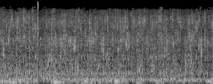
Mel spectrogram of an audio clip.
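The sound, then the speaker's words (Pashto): Water trickles steadily from drip irrigation on a four-jerib farm in Jilahor village, Arghandab district, Kandahar. The flow is a continuous, even hiss with no talk. “د اوبو هغه څاڅکي چې د یو کروندګر کښت ژغوري له وچکالۍ سره د مبارزې نوې حل لار.”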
